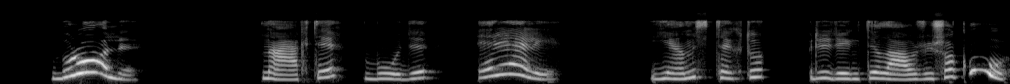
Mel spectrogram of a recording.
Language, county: Lithuanian, Vilnius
